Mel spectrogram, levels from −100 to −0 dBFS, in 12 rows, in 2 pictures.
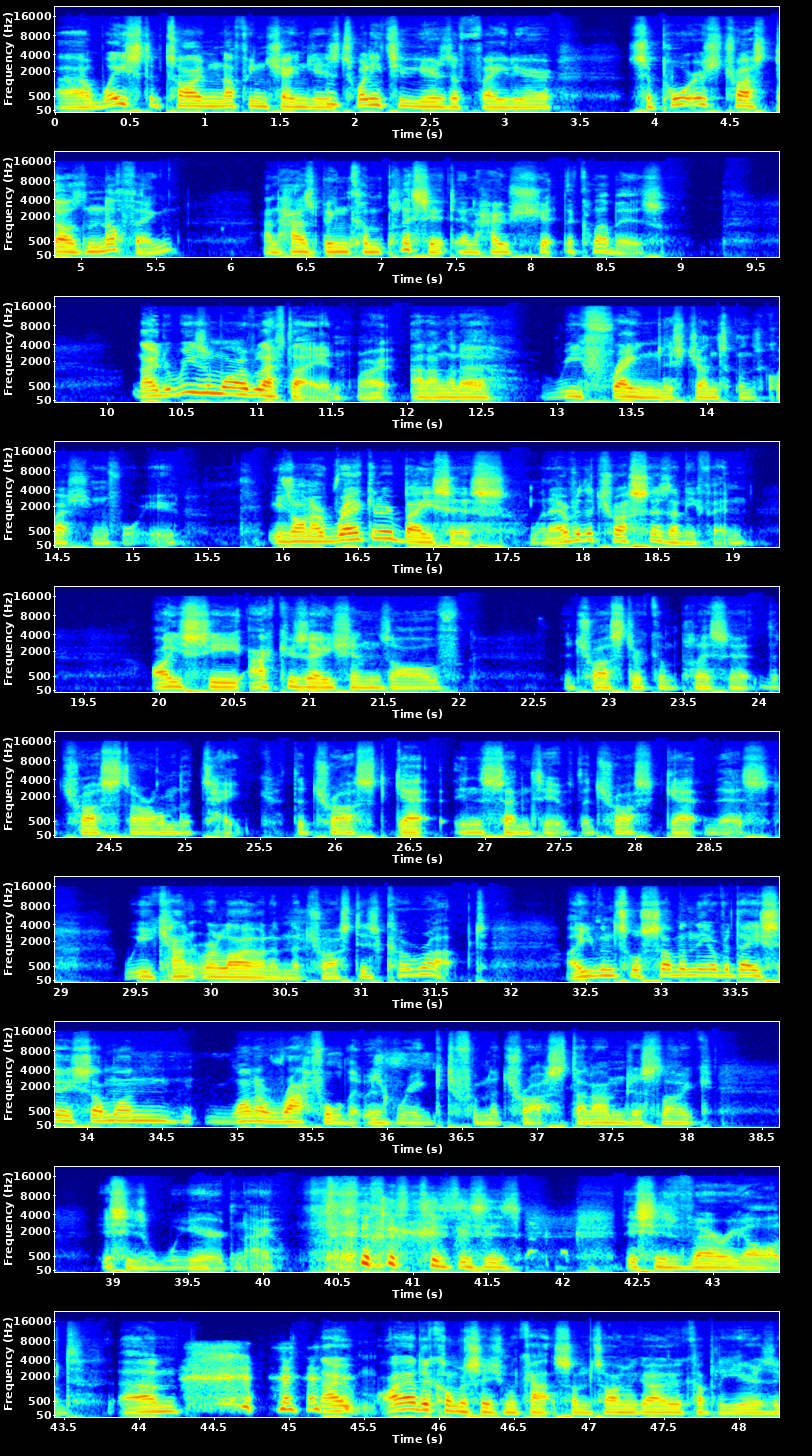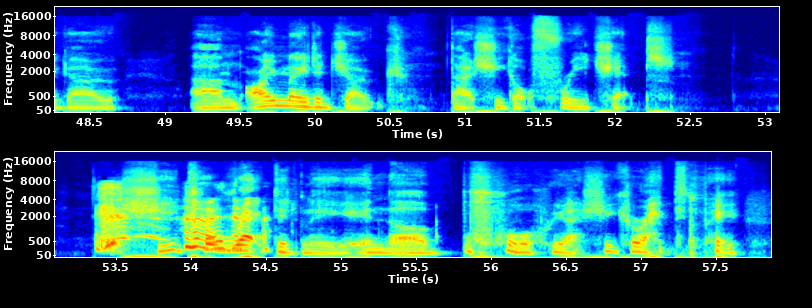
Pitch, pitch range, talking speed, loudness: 130 Hz, 120-165 Hz, 160 wpm, -29 LUFS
